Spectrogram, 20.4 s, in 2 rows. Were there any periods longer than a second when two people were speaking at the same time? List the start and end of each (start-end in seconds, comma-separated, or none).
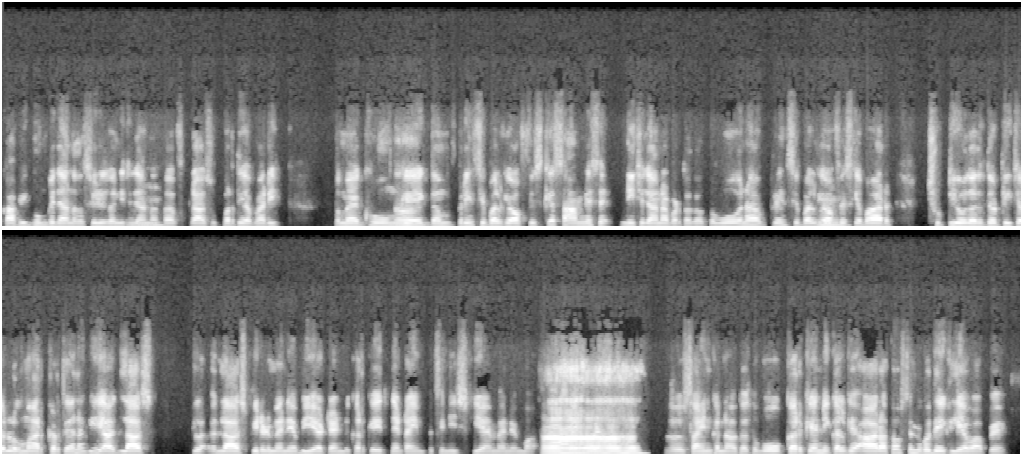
none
